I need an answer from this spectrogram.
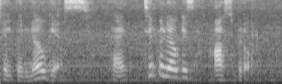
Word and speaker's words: Timpanogos: I'm told actually it's pronounced Timpanogos, okay?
